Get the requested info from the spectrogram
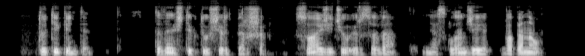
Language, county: Lithuanian, Marijampolė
